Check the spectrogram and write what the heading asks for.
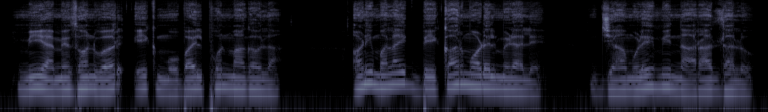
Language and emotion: Marathi, sad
